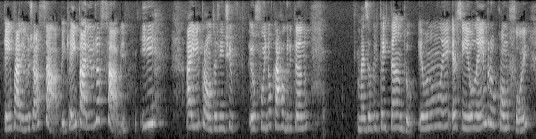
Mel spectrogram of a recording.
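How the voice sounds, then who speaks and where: A young Brazilian woman with a Brazilian Portuguese accent, telling her own birth story in a chatty, expressive vlog. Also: high voice, unhurried.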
